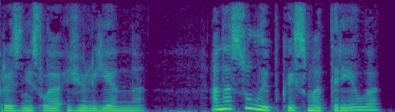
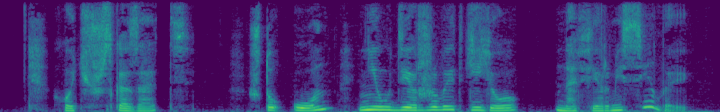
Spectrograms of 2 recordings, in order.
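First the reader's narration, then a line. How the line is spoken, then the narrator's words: Disappointed drawl. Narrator (Russian): Разочарованно протянула она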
